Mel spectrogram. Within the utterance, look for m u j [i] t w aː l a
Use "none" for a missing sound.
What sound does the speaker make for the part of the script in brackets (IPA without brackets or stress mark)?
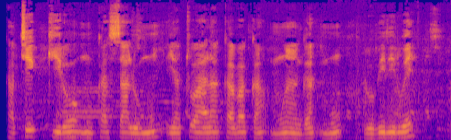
a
